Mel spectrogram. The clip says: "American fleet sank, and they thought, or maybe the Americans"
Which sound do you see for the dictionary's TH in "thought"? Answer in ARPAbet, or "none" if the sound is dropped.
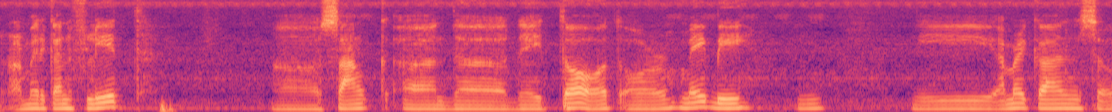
T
